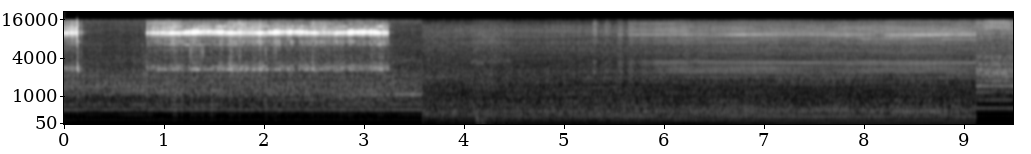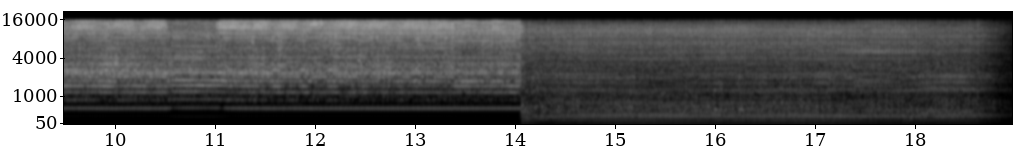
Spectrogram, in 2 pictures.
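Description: Bench grinder running with a steady motor hum while a cut steel weld test coupon is ground on the wheel to dress the cross-section before etching. The grinding hiss is loudest in the first few seconds, and the sound changes abruptly several times.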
